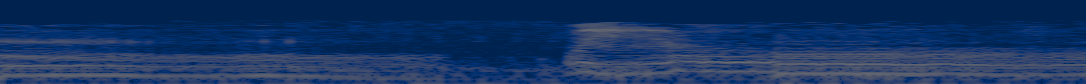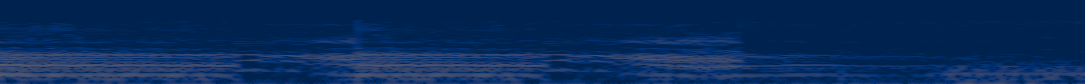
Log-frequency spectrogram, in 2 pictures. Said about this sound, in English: But even more particularly, she found comfort in her cat, in the gentle, oh-so-comforting purr of her sleek, fat cat, Saladin. Dear, dear Saladin.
